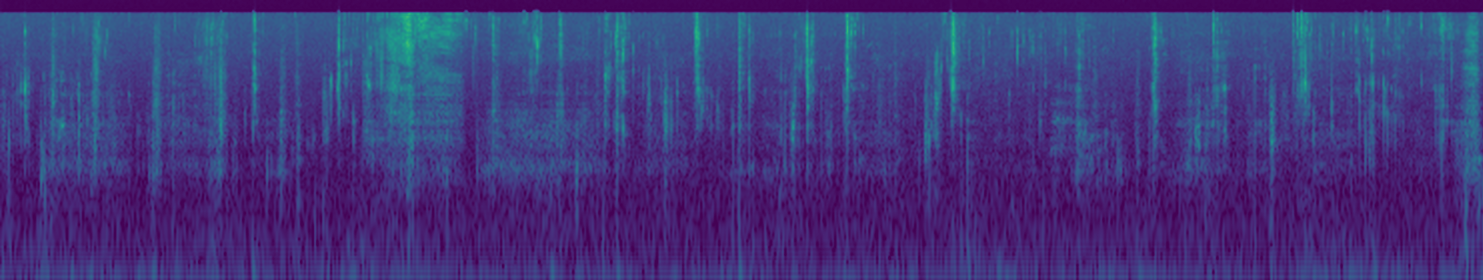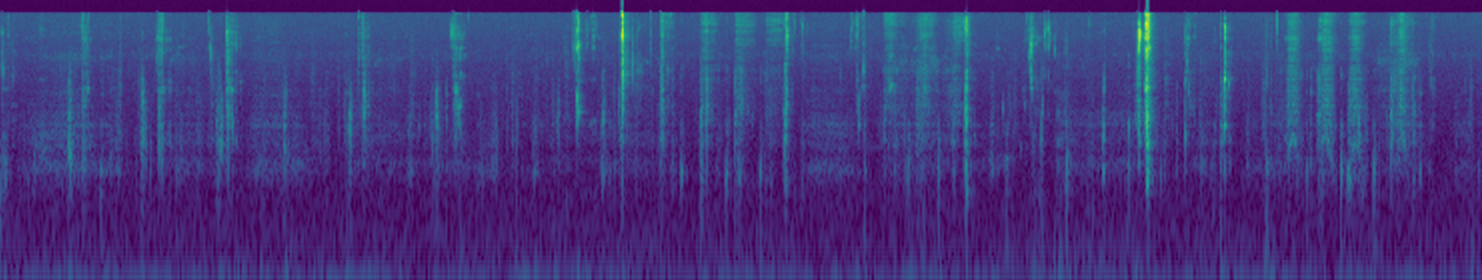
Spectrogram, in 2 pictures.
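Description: A person eating mutton curry and rice by hand: steady wet chewing and biting with many short mouth clicks, a few sharper ones near the end.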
